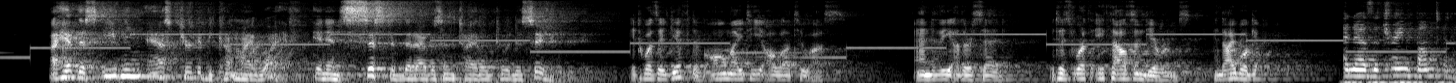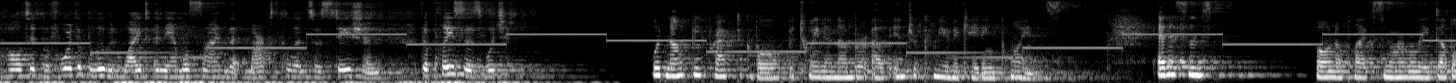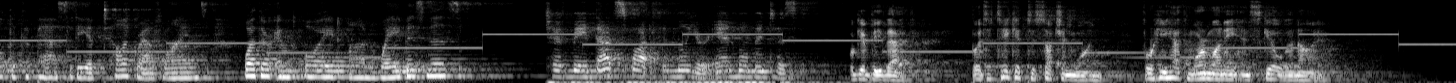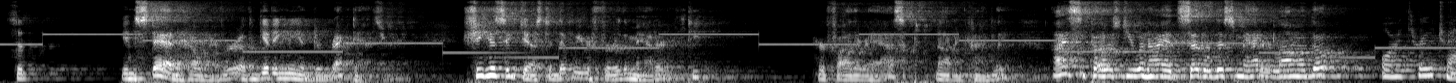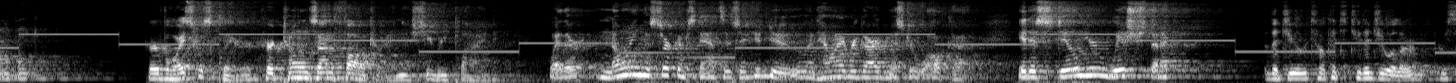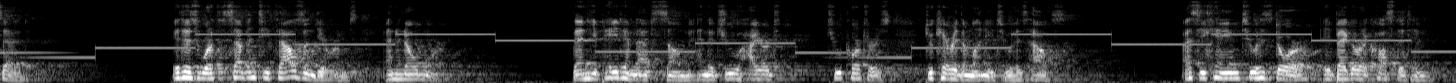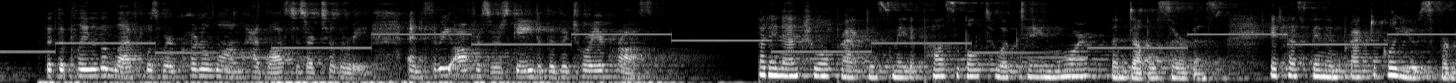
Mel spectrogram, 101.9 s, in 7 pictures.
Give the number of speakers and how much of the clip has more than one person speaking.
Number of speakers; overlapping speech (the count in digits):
4, no overlap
